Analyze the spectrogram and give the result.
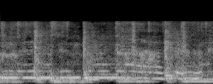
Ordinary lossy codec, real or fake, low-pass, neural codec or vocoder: none; fake; none; codec, 16 kHz, 4 kbps, FreqCodec, smaller model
